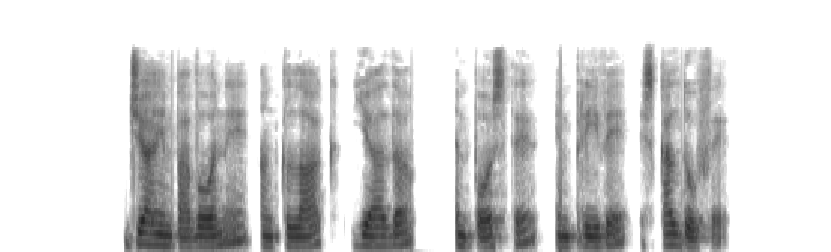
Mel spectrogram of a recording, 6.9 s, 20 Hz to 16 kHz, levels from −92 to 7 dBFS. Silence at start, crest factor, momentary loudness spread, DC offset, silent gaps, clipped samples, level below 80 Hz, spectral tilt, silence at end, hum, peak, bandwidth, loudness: 1.05 s; 18 dB; 9 LU; under 0.1%; 2.87-2.92 s, 3.60-3.78 s, 4.56-4.61 s; under 0.1%; -56 dBFS; -5.5 dB/octave; 0.9 s; none; -2 dBFS; 7.8 kHz; -19 LUFS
